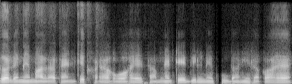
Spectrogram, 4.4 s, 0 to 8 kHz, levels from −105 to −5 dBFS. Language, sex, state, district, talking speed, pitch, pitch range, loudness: Hindi, male, Haryana, Jhajjar, 180 wpm, 100 Hz, 95-105 Hz, -24 LUFS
